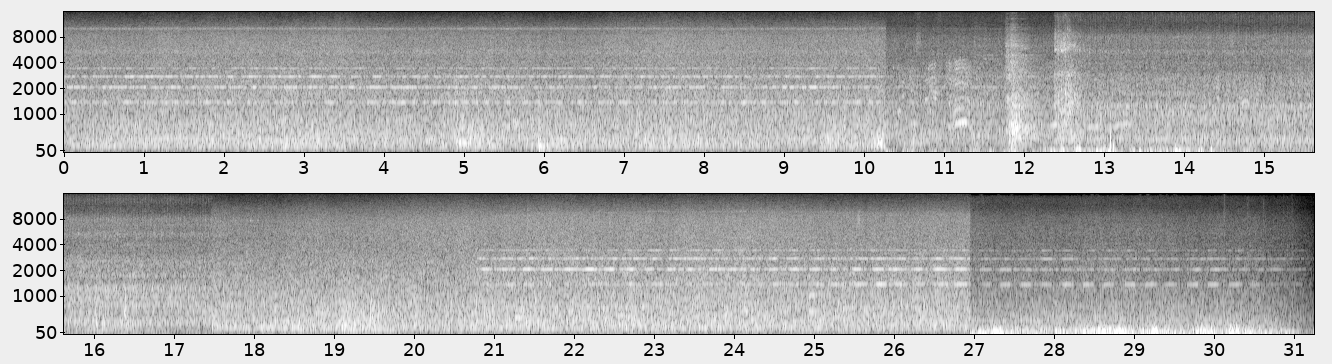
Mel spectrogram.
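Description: Rushing wake water and running ship machinery at speed, with a steady high whine of several tones over the noise. A few sharp knocks and splashes about twelve to thirteen seconds in, and low wind rumble on the microphone near the end.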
